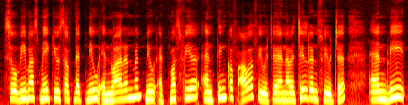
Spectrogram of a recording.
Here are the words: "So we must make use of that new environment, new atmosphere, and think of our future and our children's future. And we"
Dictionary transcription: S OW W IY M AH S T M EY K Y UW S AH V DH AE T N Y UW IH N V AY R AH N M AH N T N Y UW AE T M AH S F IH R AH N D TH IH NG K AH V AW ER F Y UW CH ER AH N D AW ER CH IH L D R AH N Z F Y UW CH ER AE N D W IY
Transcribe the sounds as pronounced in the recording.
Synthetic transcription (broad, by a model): S OW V IY M AH S T M EY K Y UW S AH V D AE T N Y UW IH N V AY R AH N M AH N T N Y UW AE T M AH S F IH R AH N D T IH NG K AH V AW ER F Y UW CH ER AH N D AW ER CH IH L D R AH N S F Y UW CH ER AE N D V IY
